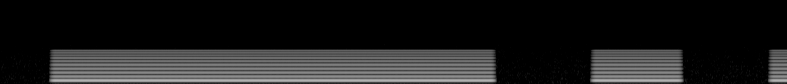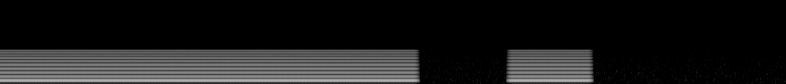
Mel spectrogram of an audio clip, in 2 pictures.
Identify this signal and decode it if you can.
Ship horn signal, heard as a ship's horn, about 180 Hz. 1 long, 1 short, 1 long, 1 short. At sea: I agree to be overtaken.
